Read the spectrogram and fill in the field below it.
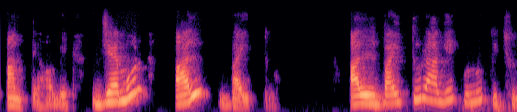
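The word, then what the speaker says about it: البيت: যেমন আল বাইতু, আল বাইতুর আগে কোনো কিছু নাই, তাই না? তাই আমাদের এই হামজাতুল ওয়াসলটাকে উচ্চারণে আনতে হইল। The house is pronounced al baitu, and এখন যদি ওয়াও জবর, ওয়াও মানে এবং, তাই না?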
